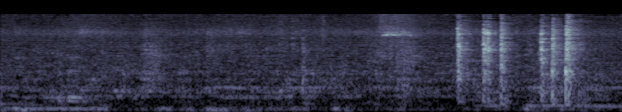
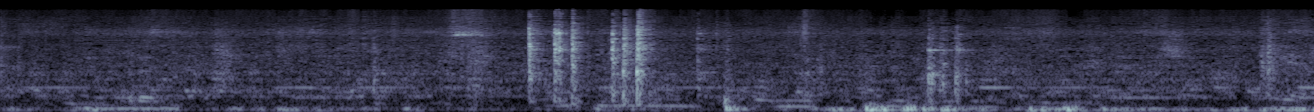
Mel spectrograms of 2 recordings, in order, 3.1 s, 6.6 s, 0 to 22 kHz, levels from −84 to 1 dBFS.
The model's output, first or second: first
